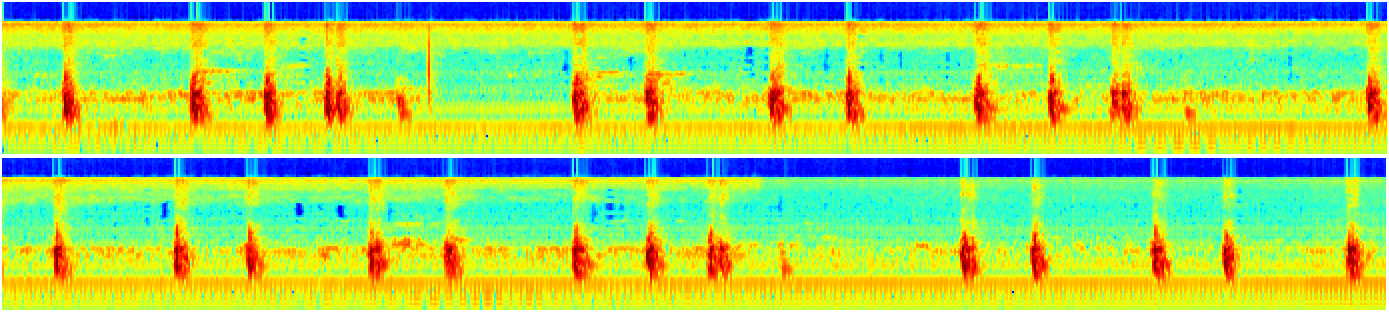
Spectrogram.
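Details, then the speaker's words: Demonstration of an irregular heart rhythm, contrasted with a normal rhythmic beat: sharp heartbeats at an uneven pace with irregular gaps and early extra beats over a steady hum; irregular heartbeat with extra beats. "como dice ahí no tiene ritmo no es seguido no es continuo sino que hay como se dice un latido extra y ahí es donde viene el problema"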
